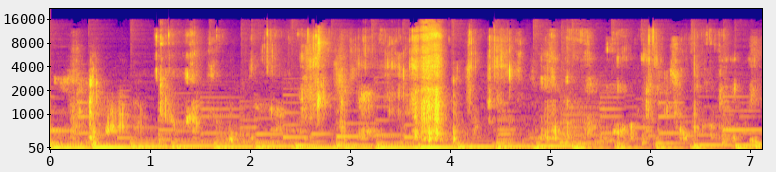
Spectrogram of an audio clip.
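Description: Close-miked chewing of a mouthful of pizza, crackly and dense, with a loud crunchy bite into the slice a little past halfway. Soft background music with a steady bass line runs underneath.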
